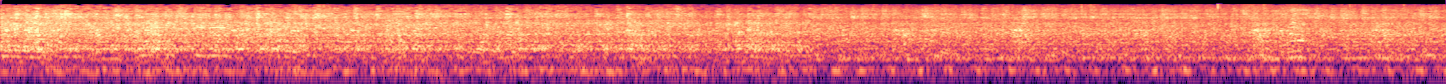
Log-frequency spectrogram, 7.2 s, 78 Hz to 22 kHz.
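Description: TU7 narrow-gauge diesel locomotive's engine idling steadily.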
